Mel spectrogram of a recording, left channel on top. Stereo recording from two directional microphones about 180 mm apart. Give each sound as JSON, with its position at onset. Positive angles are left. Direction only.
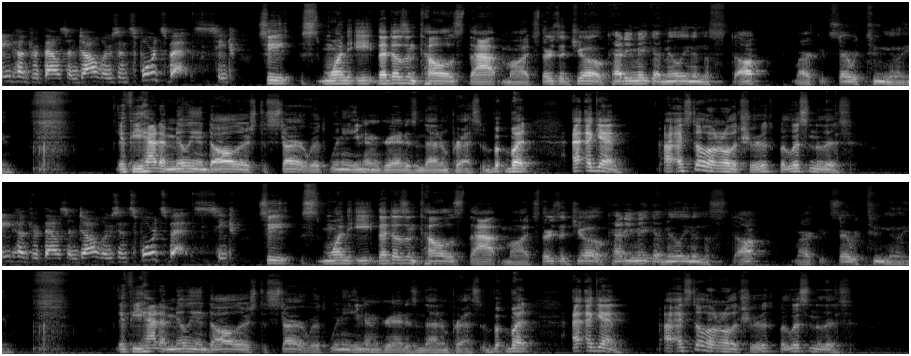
{"t": 0.6, "sound": "a woman's voice", "side_deg": 55}
{"t": 2.6, "sound": "speech", "side_deg": 15}
{"t": 9.4, "sound": "snort", "side_deg": 15}
{"t": 10.2, "sound": "speech", "side_deg": 20}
